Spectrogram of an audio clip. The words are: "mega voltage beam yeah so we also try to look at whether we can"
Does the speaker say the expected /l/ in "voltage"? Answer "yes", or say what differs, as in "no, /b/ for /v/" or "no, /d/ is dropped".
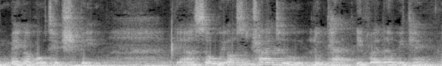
no, /l/ is dropped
